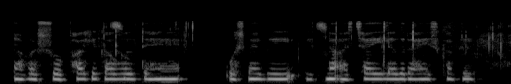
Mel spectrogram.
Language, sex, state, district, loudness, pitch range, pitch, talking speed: Hindi, female, Chhattisgarh, Sarguja, -35 LUFS, 240-250 Hz, 245 Hz, 95 wpm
